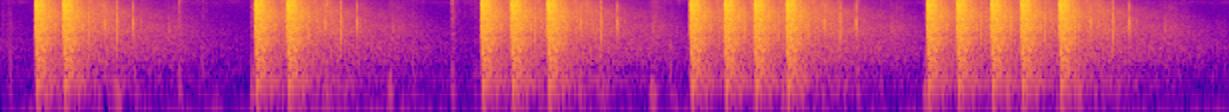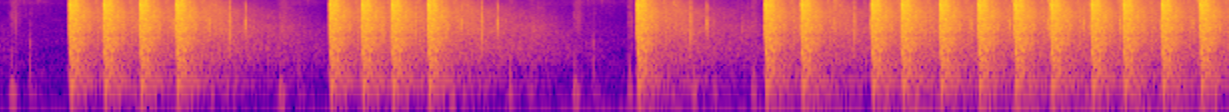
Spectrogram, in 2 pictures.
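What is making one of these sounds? Guns fire in rapid bursts of sharp shots.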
